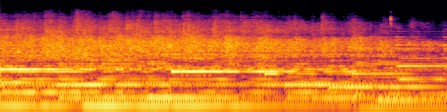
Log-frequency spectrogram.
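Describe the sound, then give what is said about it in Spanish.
An audience claps loudly and steadily for several seconds, a dense wash of hand claps layered over sustained, held keyboard chords playing underneath. “Dale un fuerte aplauso.”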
